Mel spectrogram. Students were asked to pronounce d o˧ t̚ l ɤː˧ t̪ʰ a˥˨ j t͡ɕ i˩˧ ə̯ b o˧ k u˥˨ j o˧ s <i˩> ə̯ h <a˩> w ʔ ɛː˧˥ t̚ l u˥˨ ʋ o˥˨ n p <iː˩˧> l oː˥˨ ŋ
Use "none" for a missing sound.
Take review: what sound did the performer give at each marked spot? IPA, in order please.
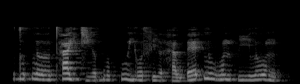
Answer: i˩, a˩, iː˧

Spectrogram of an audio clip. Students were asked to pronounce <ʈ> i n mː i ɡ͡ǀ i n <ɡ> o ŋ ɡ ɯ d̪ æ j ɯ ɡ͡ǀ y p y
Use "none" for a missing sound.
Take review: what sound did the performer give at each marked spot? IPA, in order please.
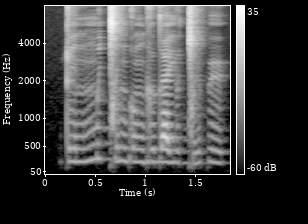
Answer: ʈ, ɡ

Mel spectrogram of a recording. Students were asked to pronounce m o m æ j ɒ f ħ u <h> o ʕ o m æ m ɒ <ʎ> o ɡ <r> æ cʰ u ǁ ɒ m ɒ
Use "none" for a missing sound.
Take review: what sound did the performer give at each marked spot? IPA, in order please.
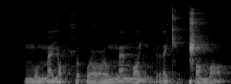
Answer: ʔ, ʎ, r

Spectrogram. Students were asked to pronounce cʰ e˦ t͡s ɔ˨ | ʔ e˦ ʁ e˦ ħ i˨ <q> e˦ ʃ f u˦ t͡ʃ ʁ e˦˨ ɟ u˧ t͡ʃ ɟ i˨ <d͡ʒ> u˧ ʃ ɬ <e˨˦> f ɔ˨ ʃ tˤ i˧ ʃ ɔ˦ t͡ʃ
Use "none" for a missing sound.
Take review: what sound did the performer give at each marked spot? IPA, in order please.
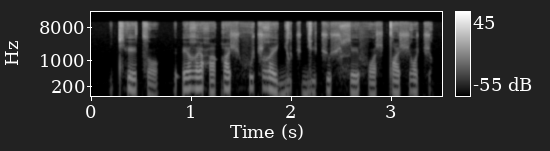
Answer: q, t͡ʃ, e˨˦

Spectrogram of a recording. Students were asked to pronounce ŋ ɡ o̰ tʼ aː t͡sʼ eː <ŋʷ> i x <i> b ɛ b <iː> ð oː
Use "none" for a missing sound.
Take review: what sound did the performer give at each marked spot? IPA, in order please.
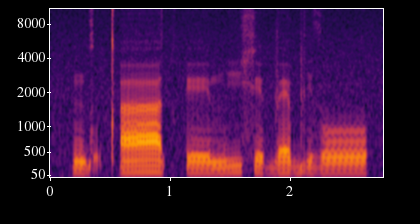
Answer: m, e, i

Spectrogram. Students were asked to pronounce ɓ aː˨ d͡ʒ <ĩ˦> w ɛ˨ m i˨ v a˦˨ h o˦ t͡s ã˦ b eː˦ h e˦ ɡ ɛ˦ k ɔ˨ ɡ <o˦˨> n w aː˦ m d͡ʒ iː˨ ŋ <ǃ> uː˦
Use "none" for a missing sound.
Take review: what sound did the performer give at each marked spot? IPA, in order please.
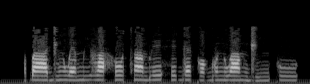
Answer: ĩ˨, o˦, k

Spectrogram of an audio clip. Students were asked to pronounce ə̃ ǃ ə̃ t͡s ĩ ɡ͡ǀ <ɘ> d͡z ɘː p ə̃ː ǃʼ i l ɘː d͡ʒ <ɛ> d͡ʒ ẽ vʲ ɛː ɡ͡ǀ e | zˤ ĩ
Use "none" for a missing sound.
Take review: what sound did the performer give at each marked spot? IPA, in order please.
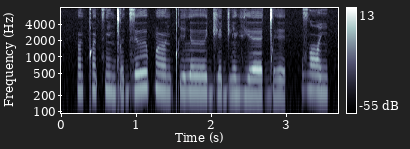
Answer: ɘ, ɛ

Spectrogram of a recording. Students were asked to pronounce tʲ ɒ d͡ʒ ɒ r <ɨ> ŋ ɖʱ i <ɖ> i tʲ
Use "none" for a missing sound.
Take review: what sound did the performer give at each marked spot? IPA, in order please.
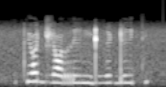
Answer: i, ɖ

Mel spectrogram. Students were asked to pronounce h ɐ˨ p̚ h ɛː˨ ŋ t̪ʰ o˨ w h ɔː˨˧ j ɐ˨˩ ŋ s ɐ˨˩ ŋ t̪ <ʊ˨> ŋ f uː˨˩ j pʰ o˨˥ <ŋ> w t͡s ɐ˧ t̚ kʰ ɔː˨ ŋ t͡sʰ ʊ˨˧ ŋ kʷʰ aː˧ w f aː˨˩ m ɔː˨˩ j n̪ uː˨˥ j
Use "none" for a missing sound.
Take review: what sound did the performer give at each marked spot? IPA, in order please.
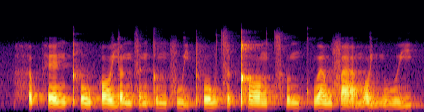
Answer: ʊ˨, none

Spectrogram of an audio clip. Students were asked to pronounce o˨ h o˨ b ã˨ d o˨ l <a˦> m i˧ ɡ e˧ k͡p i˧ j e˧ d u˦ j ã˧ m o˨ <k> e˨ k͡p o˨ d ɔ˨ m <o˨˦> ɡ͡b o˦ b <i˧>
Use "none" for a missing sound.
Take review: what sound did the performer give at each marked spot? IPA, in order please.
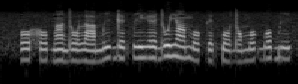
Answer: a˨, k, o˧, i˧

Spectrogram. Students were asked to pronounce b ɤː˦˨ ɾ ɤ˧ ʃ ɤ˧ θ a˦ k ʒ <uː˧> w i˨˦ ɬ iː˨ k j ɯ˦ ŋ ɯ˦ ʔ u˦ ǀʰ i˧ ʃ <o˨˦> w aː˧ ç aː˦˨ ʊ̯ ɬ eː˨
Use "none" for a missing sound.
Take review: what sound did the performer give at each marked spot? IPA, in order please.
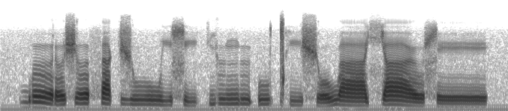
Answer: uː˧, o˨˦

